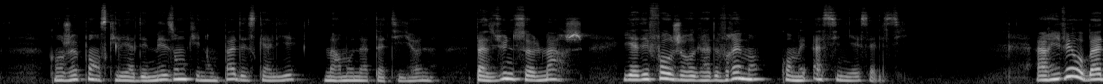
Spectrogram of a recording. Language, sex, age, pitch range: French, female, 40-59, 190-250 Hz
